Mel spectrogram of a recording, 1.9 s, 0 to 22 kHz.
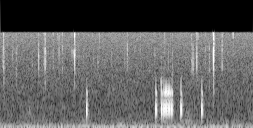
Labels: {"label": "biophony, knock croak", "recorder": "SoundTrap 300"}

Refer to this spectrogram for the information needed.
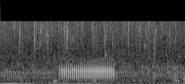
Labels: {"label": "biophony, croak", "recorder": "SoundTrap 500"}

